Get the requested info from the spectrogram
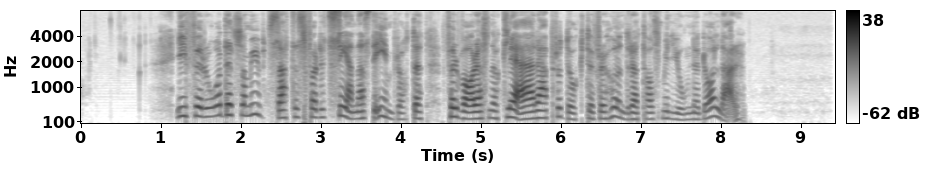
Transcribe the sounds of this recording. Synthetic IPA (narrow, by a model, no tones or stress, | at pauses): ɪfœɾoːd̪ət̪sɔmʉ̟ːt̪sat̪ːəsfœɖɛseːnast̪əɪnbɾɔt̪ːət̪fœɾvɑːɾasnœklɛæːɾapʰɾʊd̪ɵkt̪əɾfœɾɦɵnd̪ɾat̪ʰɑːlsmɪljuːnəɖɔlːa̰ɾ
